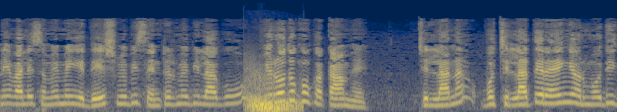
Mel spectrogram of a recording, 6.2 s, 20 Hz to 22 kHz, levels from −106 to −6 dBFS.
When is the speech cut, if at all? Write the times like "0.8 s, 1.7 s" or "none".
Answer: 2.7 s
